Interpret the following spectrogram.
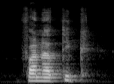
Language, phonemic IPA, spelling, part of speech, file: Dutch, /ˌfanaˈtik/, fanatiek, adjective, Nl-fanatiek.ogg
- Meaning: fanatic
